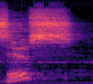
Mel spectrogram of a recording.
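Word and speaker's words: Dzus: They're actually pronounced Zeus.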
